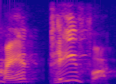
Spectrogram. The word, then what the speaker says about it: Antifa: I don't want to be on a beach beating up some anti-fa. They need a better name. Can we give them a nickname? – We should have a contest. – It's actually pronounced Antifa.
